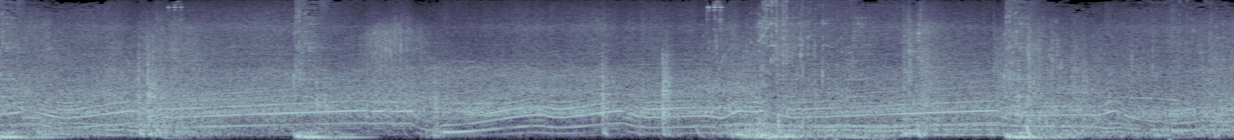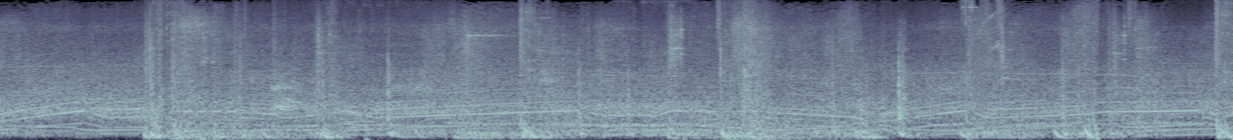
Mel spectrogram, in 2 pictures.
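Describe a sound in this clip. A car engine hums and revs up and down steadily.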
